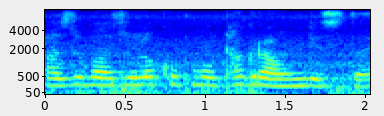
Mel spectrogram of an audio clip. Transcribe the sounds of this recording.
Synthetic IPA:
ad͡zuːbad͡zulakʰuːpmoʈʰaɡɾauɳɖd̪ist̪a

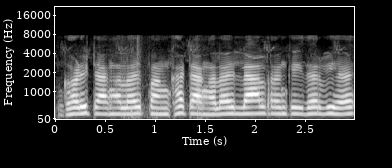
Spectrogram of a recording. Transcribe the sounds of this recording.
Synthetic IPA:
ɡʱəɽiʈaŋəlɦəjpəŋkʰaʈaŋəlɦəjlalɾəŋɡkeid̪əɾbʱiɦəj

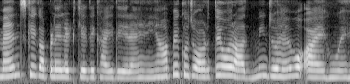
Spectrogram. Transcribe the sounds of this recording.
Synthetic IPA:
mɛ̃ːnskekɐpɽelɐʈked̪ɪkʰaːid̪eːɾɐɦeɦɛ̃jɐɦãpekʊt͡ʃʰɔːɾt̪ẽɔːɾaːd̪mid͡ʒoːɦɛ̃ʋoʔaːeɦuẽɦɛ̃

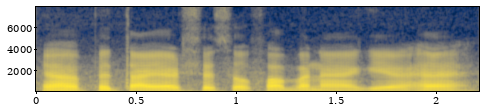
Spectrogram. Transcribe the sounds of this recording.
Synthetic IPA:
jɐɦãːpet̪aːjəɾsesoːfabɐnaːjaɡɐjaɦɛː

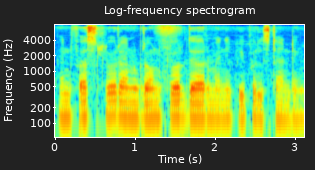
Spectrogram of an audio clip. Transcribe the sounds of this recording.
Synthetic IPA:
ɪ̃nfʰɐsʈfloːɾɛ̃ɳɖɡɾãʊɳɖfloːɾd̪eɾaːɾmɛnipiːpəlsʈæ̃ːɳɖĩŋ

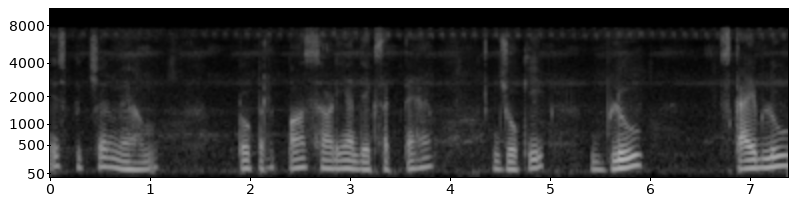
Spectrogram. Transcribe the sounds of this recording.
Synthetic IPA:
ɪ̰spɪk̚t͡ʃəɾmẽɦɐm | ʈoːʈəlpãːt͡ʃsaːɽijãd̪eːkʰsɐkt̪eɦɛ̃d͡ʒoːkibluː | skaːɪbluː

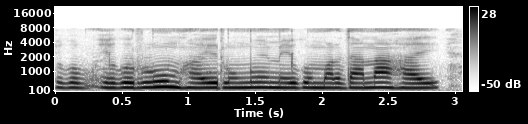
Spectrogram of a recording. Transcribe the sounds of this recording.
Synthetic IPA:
ɡoeɡoɾumɦəjɾumemeeɡoməɾd̪anaɦəj

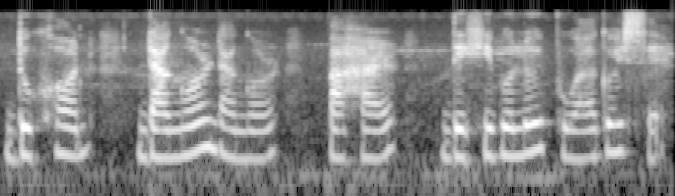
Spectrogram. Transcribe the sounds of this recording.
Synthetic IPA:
dukʰɔn | daŋɔɹdaŋɔɹpahaɹ | dekʰibɔlojpʊwaɡojsɛ

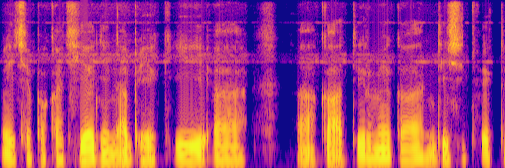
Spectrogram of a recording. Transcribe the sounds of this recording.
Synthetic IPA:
met͡sapakat̪ʰianina̰bekʰia | aka̰t̪iɾimekand̪isit̪i̥fek̚t̪

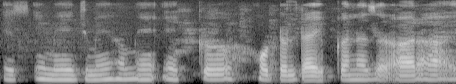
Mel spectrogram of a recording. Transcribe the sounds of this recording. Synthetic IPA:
ɪsɪmeːd͡ʒmẽɦɐmẽʔeːkhoːʈəlʈaːɪp̚kanɐzə̰ɾʔa̰ːɾɐɦaɦɛ

